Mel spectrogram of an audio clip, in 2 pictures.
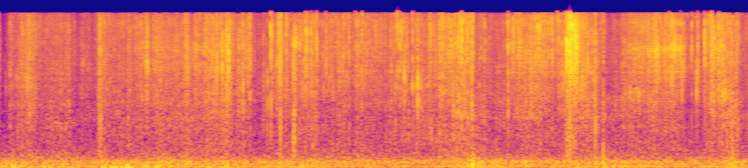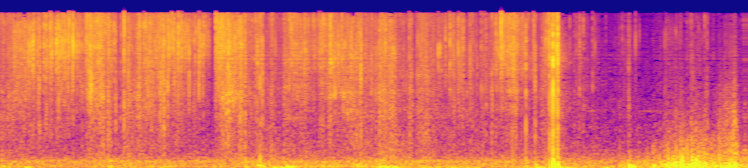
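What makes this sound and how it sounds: A white polyethylene foam fruit protection net, a mesh sleeve, is stretched and rubbed between both hands above the microphone. It makes a steady, quiet stream of bright crinkling, crackling and squeaky tearing-like rustles over a faint low hum, with a few sharper pops standing out.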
